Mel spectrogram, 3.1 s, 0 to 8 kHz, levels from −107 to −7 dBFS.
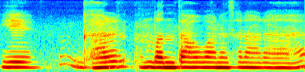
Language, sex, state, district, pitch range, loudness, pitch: Hindi, female, Bihar, Samastipur, 205-215 Hz, -13 LUFS, 210 Hz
